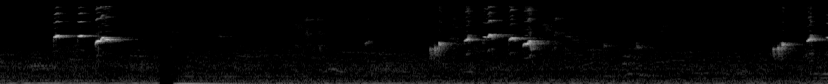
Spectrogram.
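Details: Kutilang emas, the Black-capped bulbul, kept as a song tutor for white-rumped shamas: brief phrases of sweet whistled notes stepping up and down, separated by pauses of several seconds, with faint room noise between phrases.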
